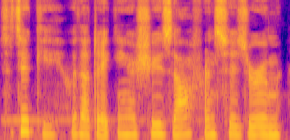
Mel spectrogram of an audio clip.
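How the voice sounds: The voice reads naturally. Nothing about the reading sounds strained.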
